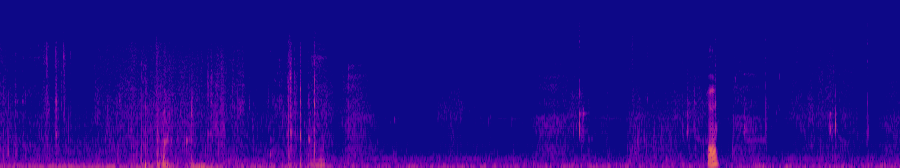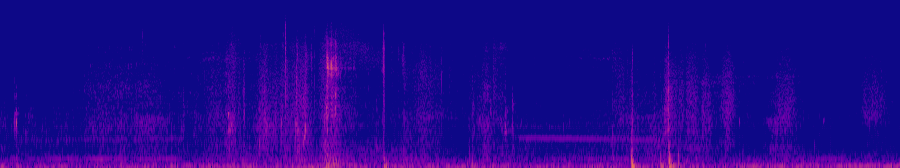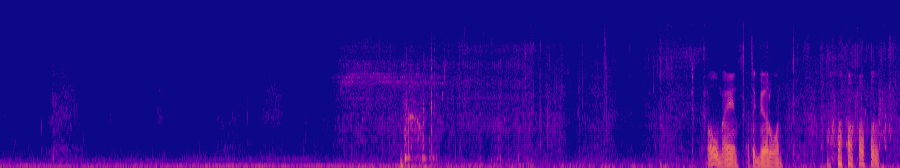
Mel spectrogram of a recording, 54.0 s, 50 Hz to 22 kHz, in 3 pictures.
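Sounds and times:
low steady hum: 0.0s - 54.0s.

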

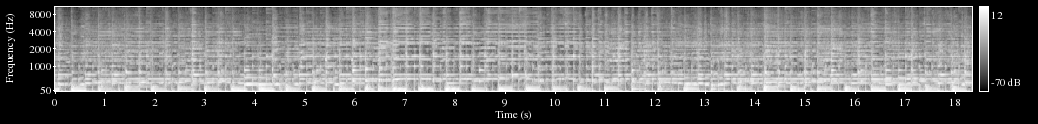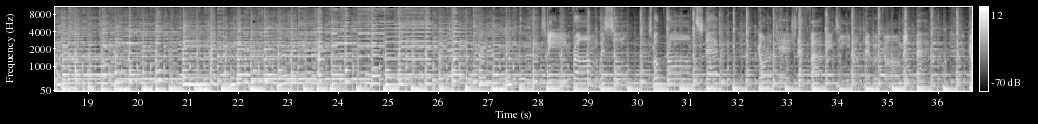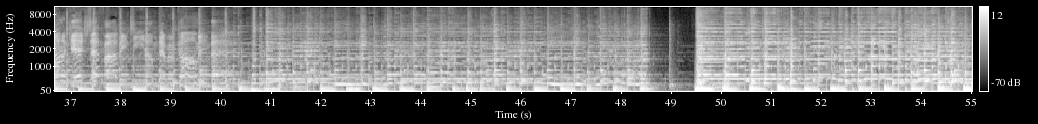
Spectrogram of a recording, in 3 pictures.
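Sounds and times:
button accordion: 0.0s - 28.1s, 40.1s - 55.0s
banjo: 0.0s - 55.0s
fiddle: 0.0s - 55.0s
upright bass: 0.0s - 55.0s.

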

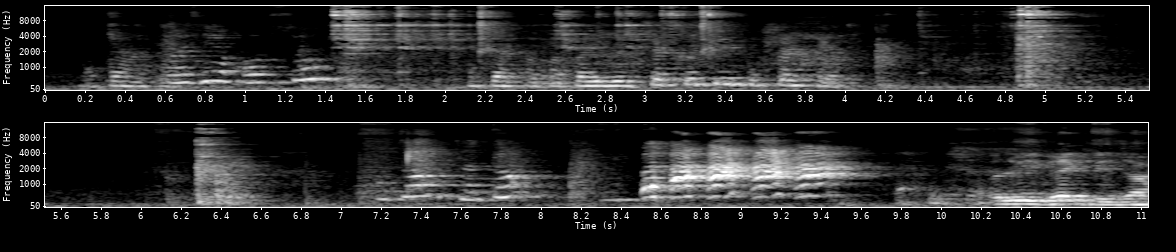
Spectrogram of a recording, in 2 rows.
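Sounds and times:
laughter and giggling: 8.4s - 10.2s.

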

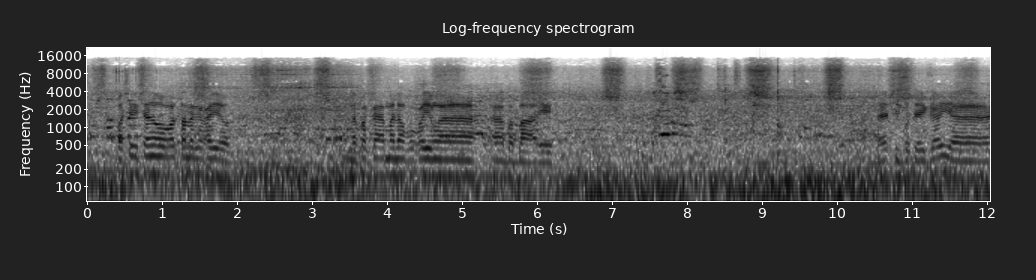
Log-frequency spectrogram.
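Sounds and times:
faint voices: 0.0s - 12.0s
passing traffic: 0.0s - 12.0s.

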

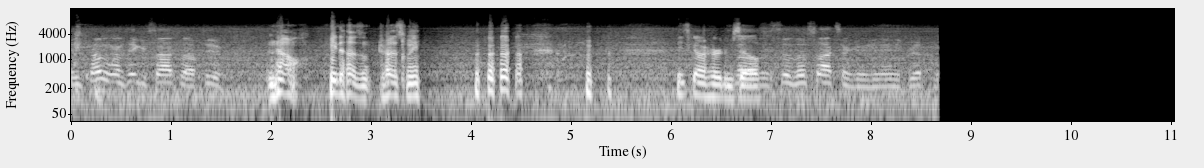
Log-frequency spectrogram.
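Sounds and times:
outdoor background noise: 0.0s - 8.7s
man laughing: 4.0s - 5.7s.

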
